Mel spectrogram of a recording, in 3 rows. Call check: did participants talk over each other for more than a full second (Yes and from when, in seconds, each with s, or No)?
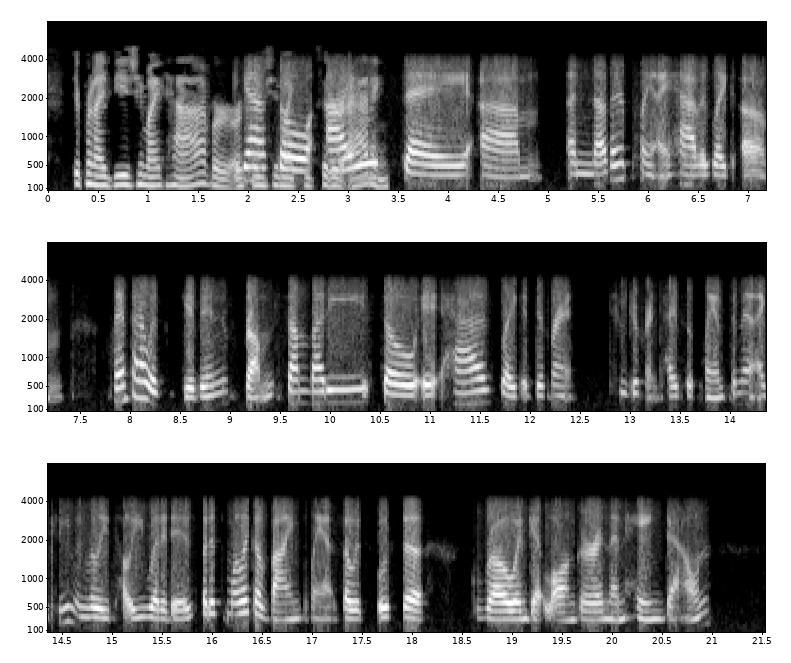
Yes, from 1.9 s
